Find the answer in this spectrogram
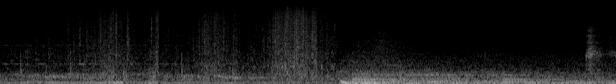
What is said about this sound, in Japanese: ハトが邪魔。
